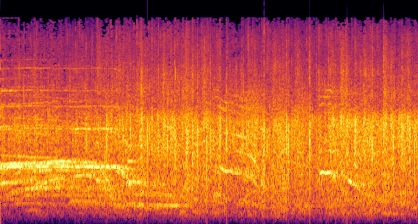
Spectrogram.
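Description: A young woman sings high through a microphone in a large hall.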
